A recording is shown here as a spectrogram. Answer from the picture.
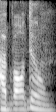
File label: "Resign", French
